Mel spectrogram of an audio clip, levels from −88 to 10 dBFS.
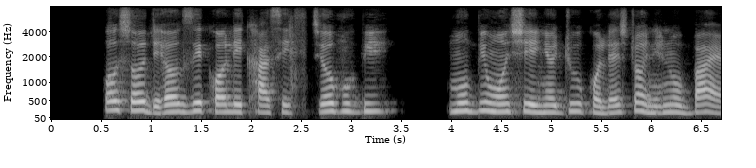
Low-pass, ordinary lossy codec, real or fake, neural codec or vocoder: none; none; fake; codec, 16 kHz, 0.8 kbps, ZipCodec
